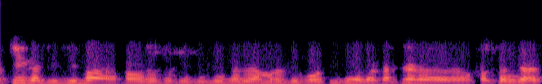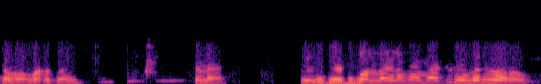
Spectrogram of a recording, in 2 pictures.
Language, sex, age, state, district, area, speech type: Odia, male, 60+, Odisha, Gajapati, rural, conversation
